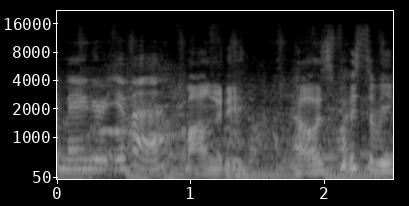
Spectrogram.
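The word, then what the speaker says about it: Māngere: nice oh yeah i pronounce it why google maps lady she says monger manganese no i don't say mango ever mangeri i was supposed to be friends i guess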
